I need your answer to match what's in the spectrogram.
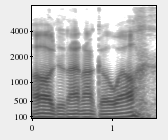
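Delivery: put-on flat monotone voice. Retelling a brother's reaction after a bad show: imitating Eric's flat voice. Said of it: "really flat when he talks".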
